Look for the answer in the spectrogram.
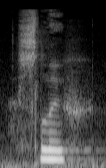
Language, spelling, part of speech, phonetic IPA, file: Belarusian, слых, noun, [sɫɨx], Be-слых.ogg
- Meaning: hearing (sense)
